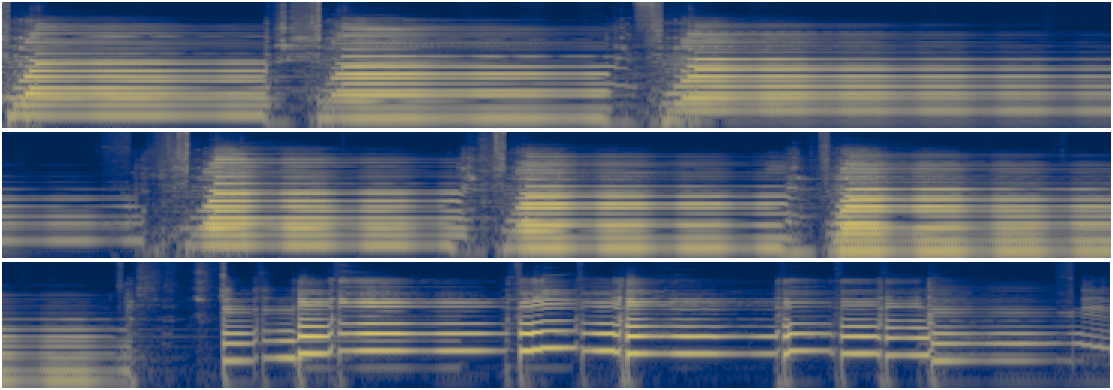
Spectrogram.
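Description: An electric guitar plays through a tremolo effect, its volume pulsing rhythmically on distorted sustained chords struck several times. A run of single notes follows near the end.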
